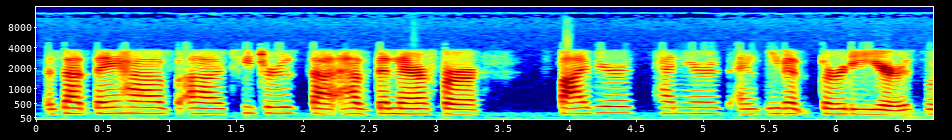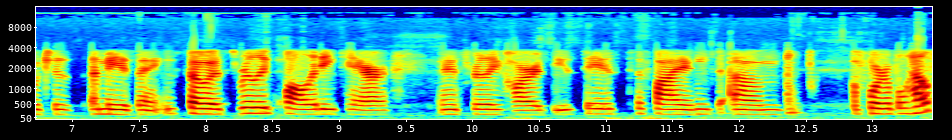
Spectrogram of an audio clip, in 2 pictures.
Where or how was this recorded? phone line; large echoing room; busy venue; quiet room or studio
phone line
